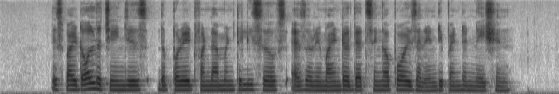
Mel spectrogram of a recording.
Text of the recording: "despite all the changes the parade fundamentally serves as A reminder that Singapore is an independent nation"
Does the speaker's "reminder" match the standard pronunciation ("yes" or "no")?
yes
